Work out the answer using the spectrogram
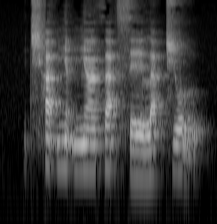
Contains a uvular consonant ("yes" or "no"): no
